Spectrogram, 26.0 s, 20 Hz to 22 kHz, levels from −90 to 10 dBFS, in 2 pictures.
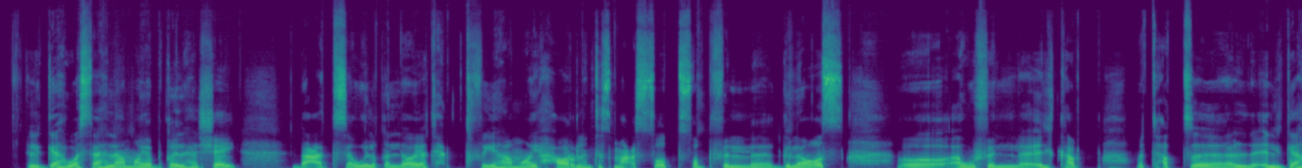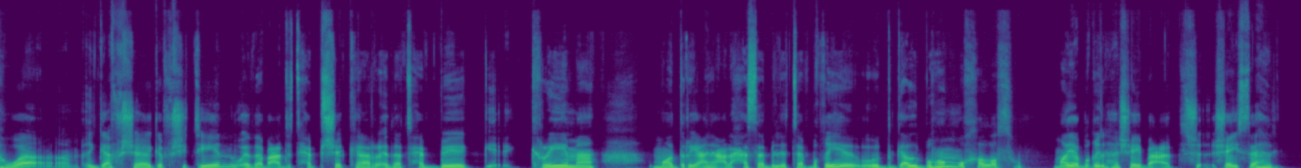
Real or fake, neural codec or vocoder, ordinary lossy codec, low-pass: real; none; none; none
